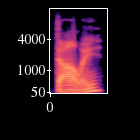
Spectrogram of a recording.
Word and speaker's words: DALL-E: It's spelled DAE, DALL-E.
